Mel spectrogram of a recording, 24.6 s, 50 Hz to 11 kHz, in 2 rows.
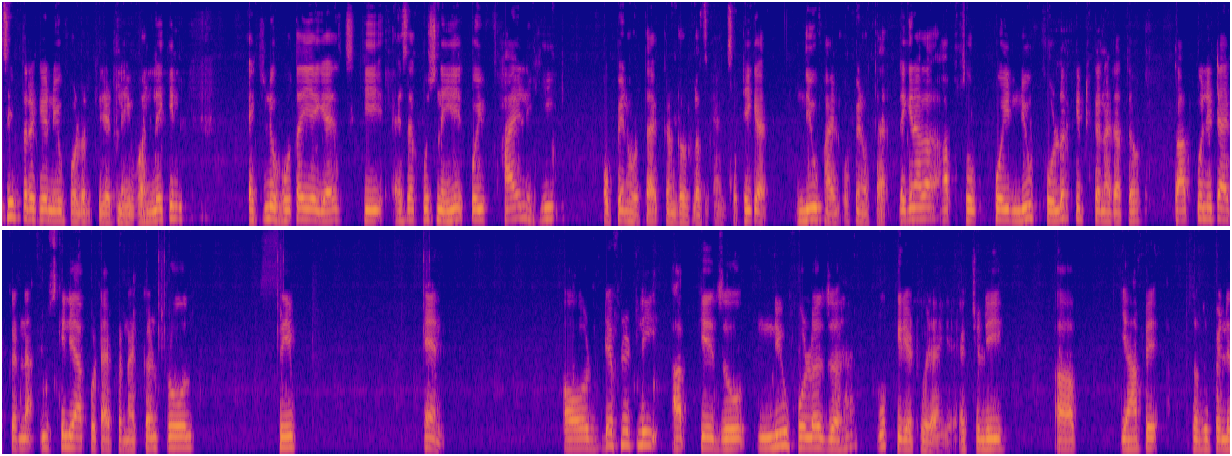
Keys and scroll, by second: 16.4 ctrl+shift+n.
